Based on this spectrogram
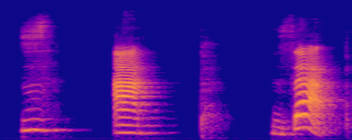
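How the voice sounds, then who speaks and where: Against a quiet background, a woman with a bright, sharp tone makes very wide pitch swings. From United Kingdom. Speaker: early years teacher. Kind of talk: children's phonics lesson. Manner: upbeat, encouraging; slow, clearly enunciated. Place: studio.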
